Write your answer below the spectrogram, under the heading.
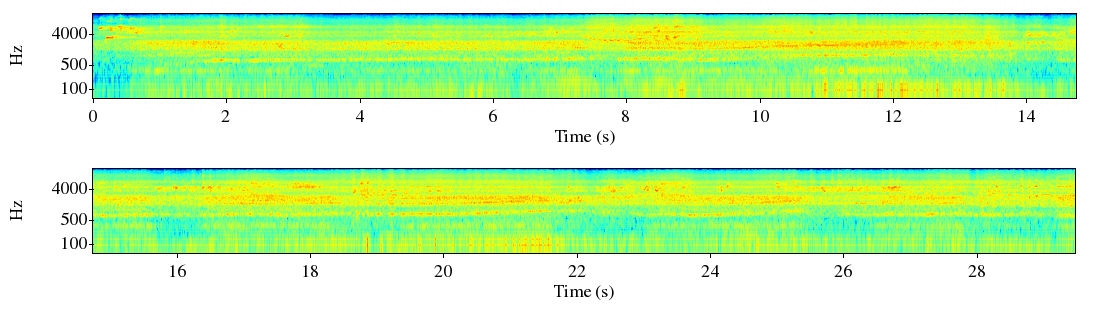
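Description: Go-kart running around the track, its motor's pitch rising and falling over and over as it speeds up on the straights and slows into the corners.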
